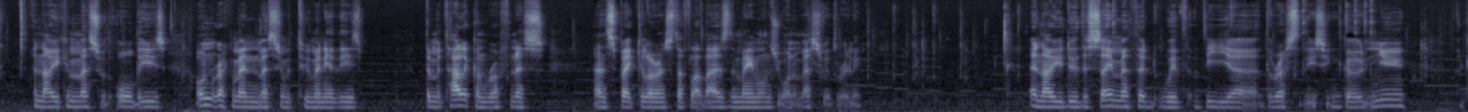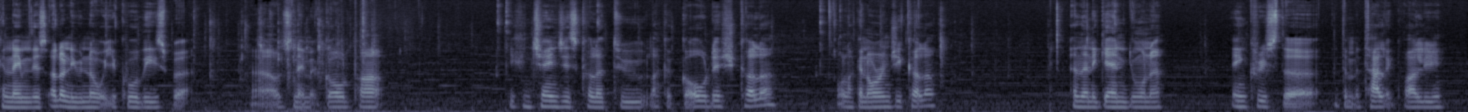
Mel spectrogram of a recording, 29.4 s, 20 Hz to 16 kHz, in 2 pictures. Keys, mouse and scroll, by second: 8.0 scroll down 1, 8.2-9.8 middle drag, 9.8 scroll up 2, 10.1-10.6 middle drag, 10.6 scroll up 2, 11.1 click, 13.0-13.5 drag, 13.6 click, 20.4 click, 23.2-23.7 middle drag, 23.7-25.9 scroll up 1, 25.9-29.3 drag.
